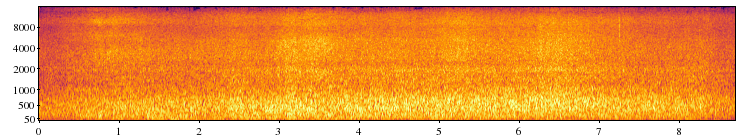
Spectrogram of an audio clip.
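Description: Ocean waves break on a shore in a steady roar of rushing surf, swelling slightly now and then, with no voices over it.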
